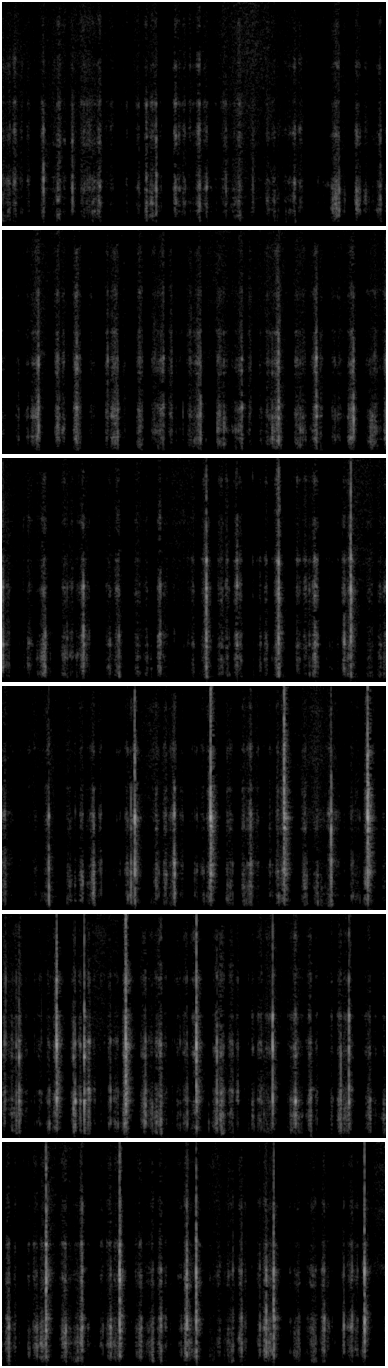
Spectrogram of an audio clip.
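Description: Fingertips tap on a ceramic lid in quick, light clicks.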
